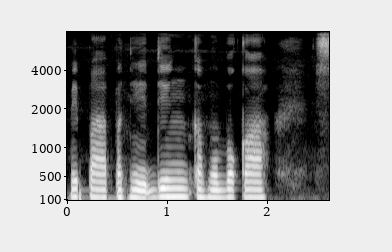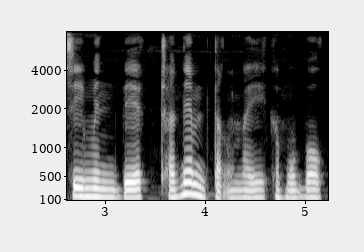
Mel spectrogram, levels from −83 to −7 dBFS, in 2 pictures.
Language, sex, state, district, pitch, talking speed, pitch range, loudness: Mizo, female, Mizoram, Aizawl, 135 Hz, 170 wpm, 130-140 Hz, -13 LUFS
